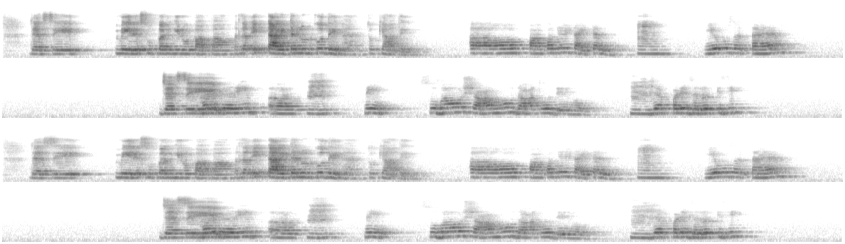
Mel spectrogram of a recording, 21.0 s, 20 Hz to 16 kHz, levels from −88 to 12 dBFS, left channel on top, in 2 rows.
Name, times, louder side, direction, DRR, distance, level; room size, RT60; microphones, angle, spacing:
voice 1, 0.0-0.9 1.4-5.1 7.9-8.3 12.5-13.2 14.3-14.6 18.4-18.7, left 3 dB, 80° left, -3 dB, 2.7 m, -34 dB
voice 2, 5.8-7.7 8.8-9.8 13.0-14.2 15.0-15.3 15.9-17.8 18.6-19.7, left 2 dB, 50° left, -1 dB, 2.0 m, -34 dB
10.5 x 5.1 x 3.0 m, 0.62 s
head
